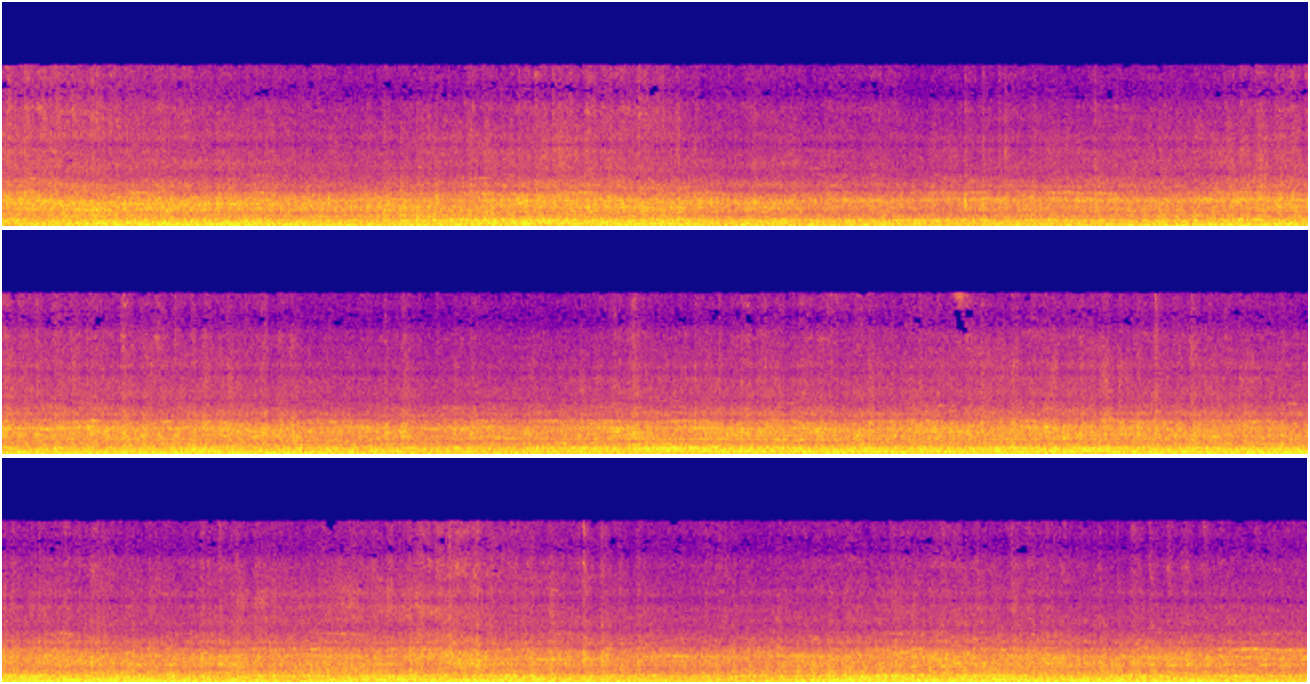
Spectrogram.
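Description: A train's cars rolling past, with a steady clatter of wheels over the rail joints.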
